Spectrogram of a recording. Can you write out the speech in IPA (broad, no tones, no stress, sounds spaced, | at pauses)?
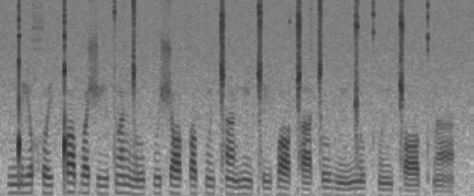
ŋ͡ǃ i χʷ i ǃ ɒ b ʌ ʃ i tʷ ã ŋ͡ǀ u kʷ i ʃ ɒ k ɒ kʷ ĩ ǁ ã ɡ ĩ ǁ i ɓ ɒ ǁ a ǀ u v ĩ ŋ͡ǁ u kʷʰ ĩ ǁ ɒ kʷʼ ã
